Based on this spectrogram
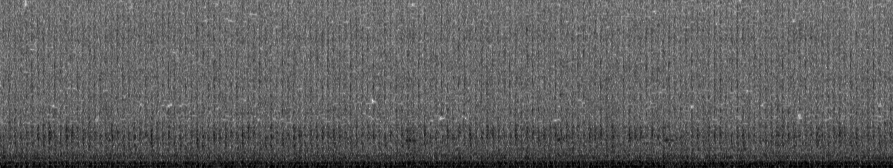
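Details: Mitsubishi Adventure diesel at idle with a steady but slightly uneven, shaky beat of about three per second under constant clatter. Rough idle, cause unclear, tied to throttle delay, vibration and low-power complaints said to be fixed after PMS.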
